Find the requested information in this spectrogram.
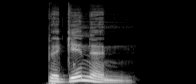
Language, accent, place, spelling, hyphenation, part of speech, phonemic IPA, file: German, Germany, Berlin, beginnen, be‧gin‧nen, verb, /bəˈɡɪnən/, De-beginnen2.ogg
- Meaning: 1. to begin; to commence; to be started 2. to start, to begin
